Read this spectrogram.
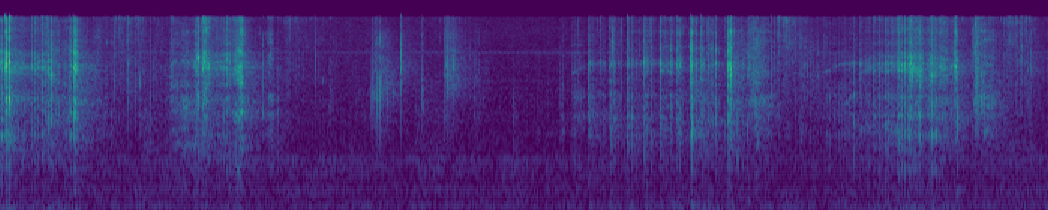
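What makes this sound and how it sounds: A solid, dry pink bar of soap held in the hand is carved and scratched with a metal blade, shedding powder and flakes. Bright, crisp scraping and crunching strokes come in bursts, some sharp and others longer and grainy, with quiet pauses between.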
